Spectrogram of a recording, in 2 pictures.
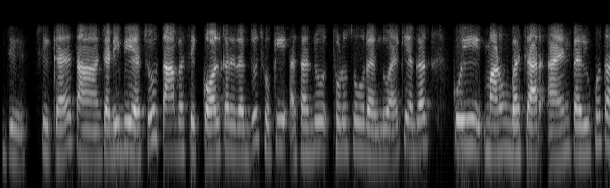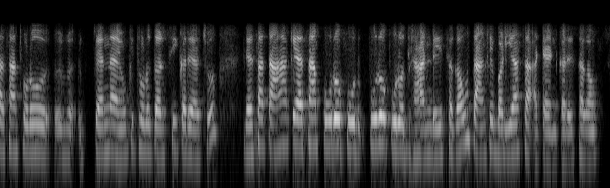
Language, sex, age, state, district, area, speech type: Sindhi, female, 45-60, Uttar Pradesh, Lucknow, urban, conversation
